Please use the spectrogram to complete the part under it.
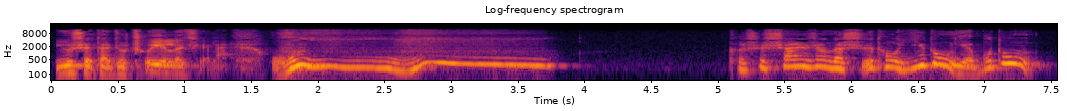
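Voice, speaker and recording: An older man narrating a bedtime story for children in a lively, playful way, talking to the kids directly. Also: high-pitched, fairly quick, few pauses, slightly rough.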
